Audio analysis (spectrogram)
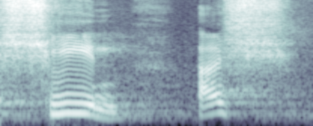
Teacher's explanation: منہ میں آواز پھیلتی ہے جو شین میں ہوتی ہے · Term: تفشی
